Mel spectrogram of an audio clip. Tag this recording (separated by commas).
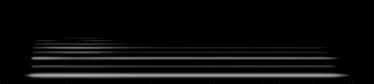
Musical instrument, woodwind instrument, Music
